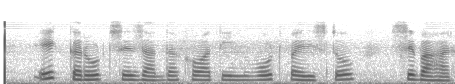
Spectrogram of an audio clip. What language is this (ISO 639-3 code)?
urd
